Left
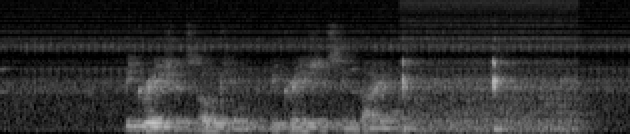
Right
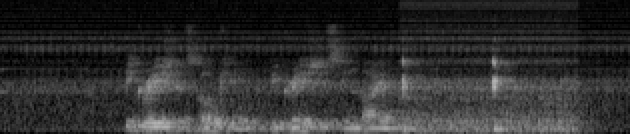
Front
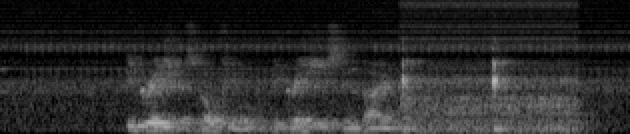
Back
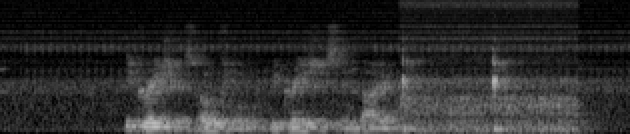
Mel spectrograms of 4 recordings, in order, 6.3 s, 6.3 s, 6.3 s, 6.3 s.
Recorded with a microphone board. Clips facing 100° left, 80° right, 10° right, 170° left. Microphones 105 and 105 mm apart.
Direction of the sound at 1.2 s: 175° right.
